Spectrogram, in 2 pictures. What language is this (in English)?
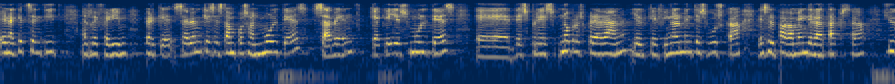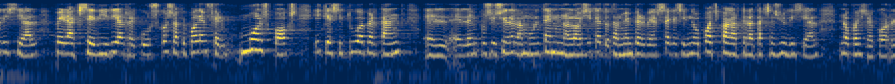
Catalan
